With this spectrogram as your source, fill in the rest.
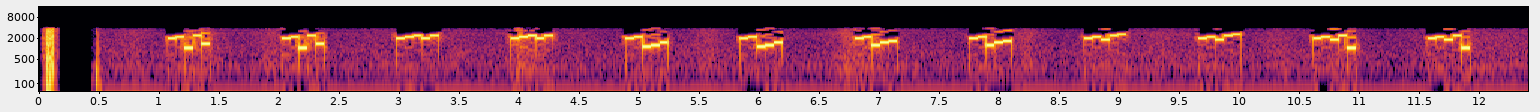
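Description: Five-tone selective call (ZVEI), heard as quick runs of five tones, tones of about 70 ms. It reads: 89104 89104 89080 89080 89235 89235 89356 89356 89700 89700 89701 89701
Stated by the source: ZVEI five-tone selective call received on an SDR.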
